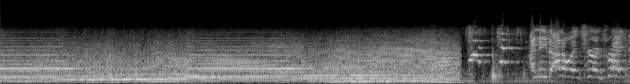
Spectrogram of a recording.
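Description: Car engines running and revving, several engine pitches gliding up and down together. About three-quarters of the way in they cut off abruptly and a man starts talking.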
